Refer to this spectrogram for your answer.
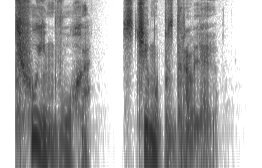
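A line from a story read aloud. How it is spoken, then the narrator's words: Gloomy grumble. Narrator (Russian): буркнул Велес, с тоской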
